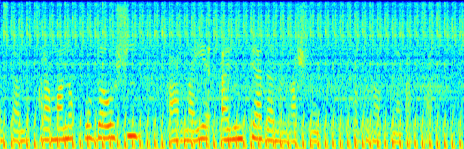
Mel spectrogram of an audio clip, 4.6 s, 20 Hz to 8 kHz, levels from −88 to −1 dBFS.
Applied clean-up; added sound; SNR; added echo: none; Engine; 1 dB; none.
